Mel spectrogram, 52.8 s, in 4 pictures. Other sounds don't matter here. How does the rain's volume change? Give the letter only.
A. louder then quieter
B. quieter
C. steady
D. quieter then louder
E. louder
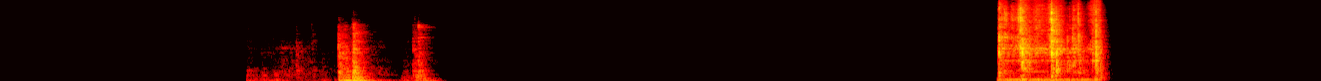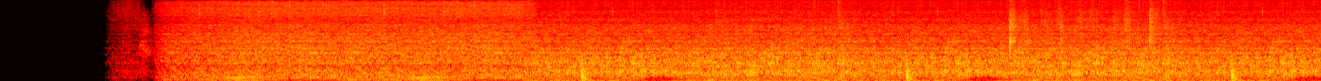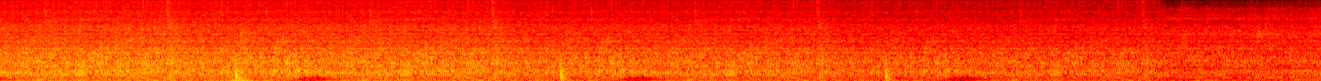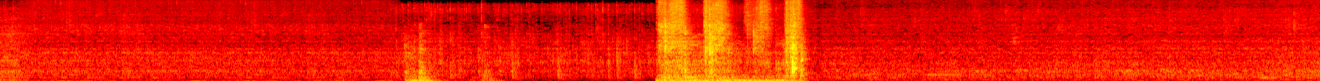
B.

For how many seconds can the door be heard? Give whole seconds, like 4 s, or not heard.
2 s.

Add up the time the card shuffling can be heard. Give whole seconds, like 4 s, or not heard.
4 s.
